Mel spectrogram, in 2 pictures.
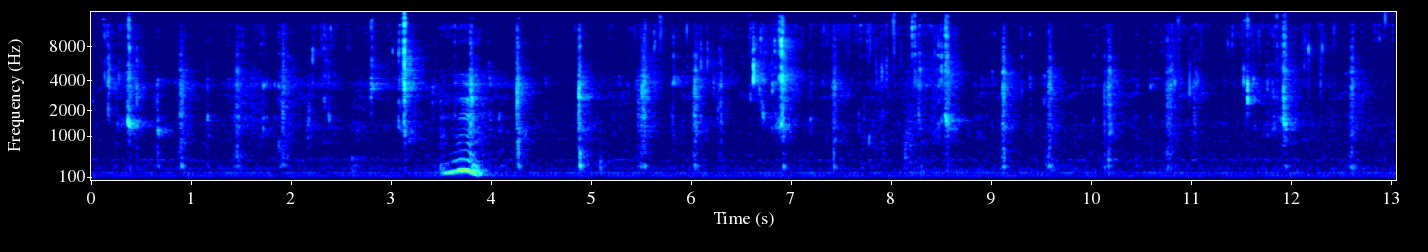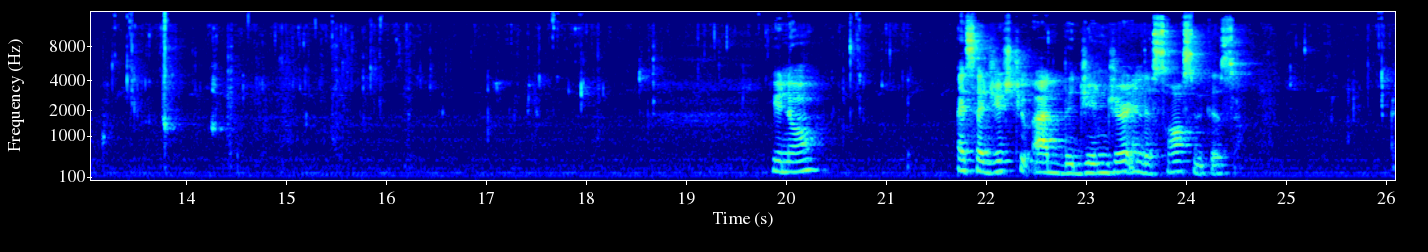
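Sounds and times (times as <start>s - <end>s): chewing with wet mouth clicks: 0.0s - 18.8s, 20.6s - 21.3s, 25.0s - 26.0s.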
